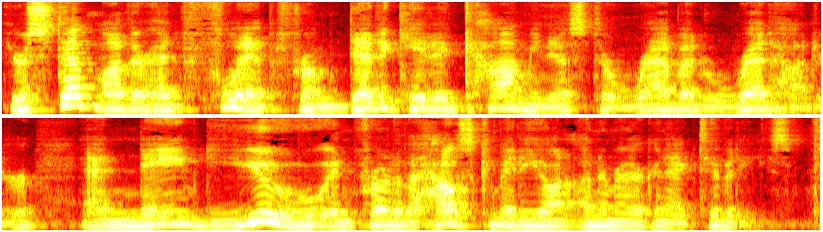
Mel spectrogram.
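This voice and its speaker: A man's voice: mid-range voice, expressive, moderate pace, few pauses, husky. An actor playing an eager male radio host, delivering a scripted interview show. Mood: engaged.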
